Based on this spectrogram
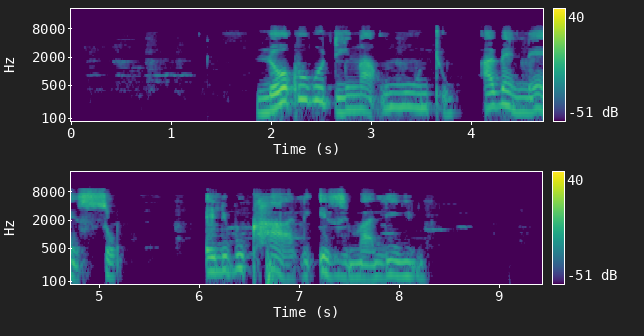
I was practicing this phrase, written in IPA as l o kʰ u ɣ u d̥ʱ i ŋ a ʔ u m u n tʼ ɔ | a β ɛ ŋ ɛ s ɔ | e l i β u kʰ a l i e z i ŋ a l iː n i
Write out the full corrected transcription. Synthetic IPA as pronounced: l o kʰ u ɣ u d̥ʱ i ŋ a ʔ u m u n tʼ u | a β ɛ n ɛ s ɔ | e l i β u kʰ a l i e z i m a l iː n i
